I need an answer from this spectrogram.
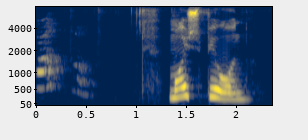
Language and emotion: Russian, neutral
